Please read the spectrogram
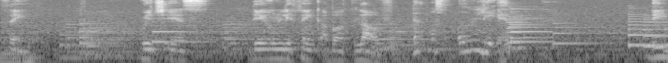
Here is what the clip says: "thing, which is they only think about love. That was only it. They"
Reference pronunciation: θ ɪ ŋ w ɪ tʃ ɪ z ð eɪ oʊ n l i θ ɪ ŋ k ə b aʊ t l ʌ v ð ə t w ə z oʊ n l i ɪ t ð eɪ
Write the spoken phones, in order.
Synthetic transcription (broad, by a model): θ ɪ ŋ w ɪ tʃ ɪ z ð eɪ oʊ n l i θ ɪ ŋ k ə b aʊ t l ʌ v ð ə t w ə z oʊ n l i ɪ t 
